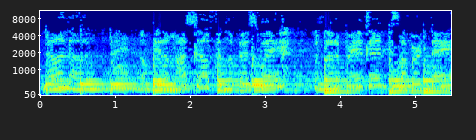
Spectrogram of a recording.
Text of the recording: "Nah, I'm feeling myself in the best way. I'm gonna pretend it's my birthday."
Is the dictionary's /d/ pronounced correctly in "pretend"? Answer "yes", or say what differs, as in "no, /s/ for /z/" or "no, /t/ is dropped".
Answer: no, /d/ is dropped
